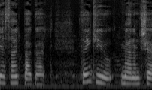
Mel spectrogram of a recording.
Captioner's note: speaking French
